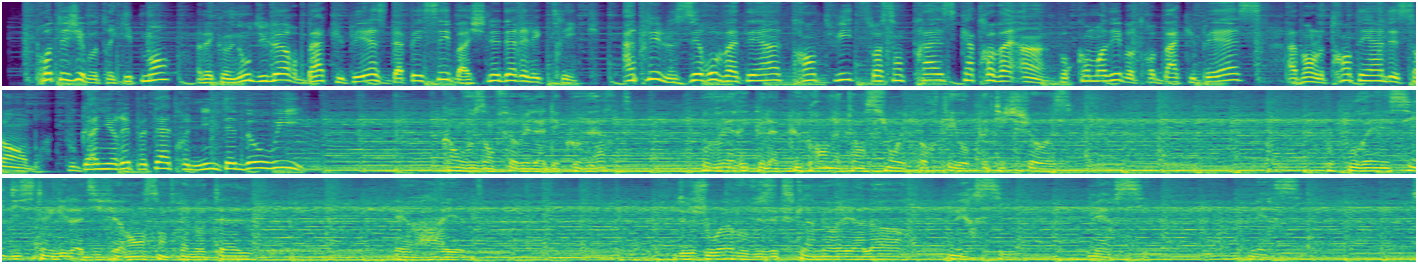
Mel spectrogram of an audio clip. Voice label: european french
